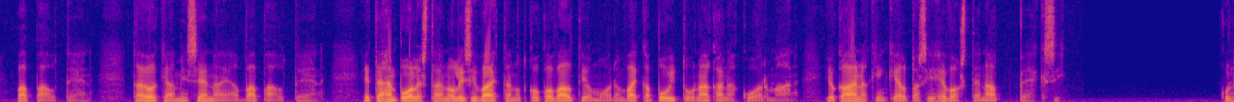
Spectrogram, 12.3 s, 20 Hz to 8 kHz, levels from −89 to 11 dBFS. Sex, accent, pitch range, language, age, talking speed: male, native, 75-85 Hz, Finnish, 30-49, 105 wpm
